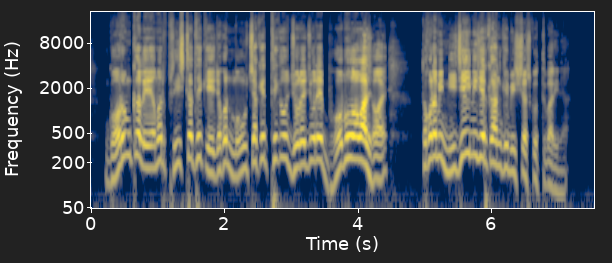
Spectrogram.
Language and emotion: Bengali, surprised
